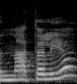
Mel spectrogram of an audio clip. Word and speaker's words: Natalia: It's more on the Russian way, Natalia.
